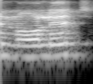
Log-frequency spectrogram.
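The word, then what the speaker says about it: knowledge: डी डी से data I एन से information, information हाँ, के के से नॉलेज, के साइलेंट है, नॉलेज हाँ, और डब्लू डब्लू डब्ल्यू से विजडम, विजडम विजडम।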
